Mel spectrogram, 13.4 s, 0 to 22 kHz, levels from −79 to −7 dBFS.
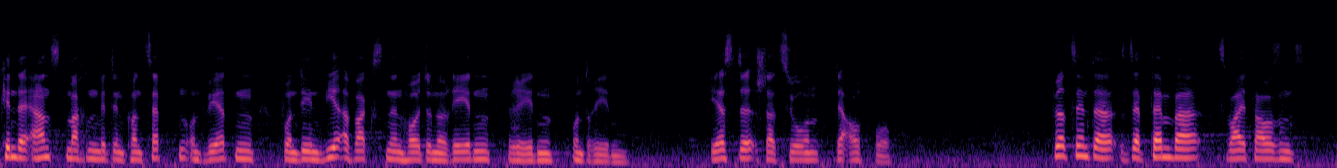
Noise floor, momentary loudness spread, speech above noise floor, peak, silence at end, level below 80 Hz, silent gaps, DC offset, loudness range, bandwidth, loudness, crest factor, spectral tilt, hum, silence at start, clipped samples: -58 dBFS; 9 LU; 23 dB; -18 dBFS; 0 s; -60 dBFS; none; under 0.1%; 6 LU; over 20 kHz; -36 LUFS; 18 dB; -7.5 dB/octave; 50 Hz at -60 dBFS; 0 s; under 0.1%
